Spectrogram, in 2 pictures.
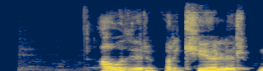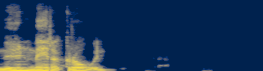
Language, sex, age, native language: Icelandic, male, 20-29, Icelandic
